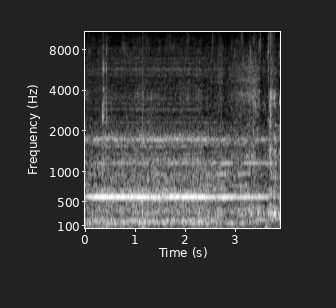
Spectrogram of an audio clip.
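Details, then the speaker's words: Motorhome Truma water system unused for years and airlocked: the pump gives a steady even hum with a constant mid-pitched whine and water rushing through, no surging, so the pump itself is fine. "Different in color, but it's got water going through it. So, it's not the pump."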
